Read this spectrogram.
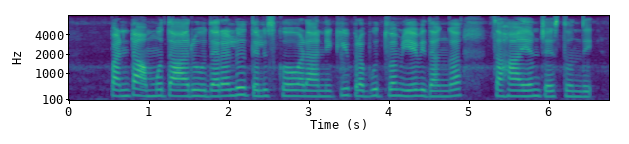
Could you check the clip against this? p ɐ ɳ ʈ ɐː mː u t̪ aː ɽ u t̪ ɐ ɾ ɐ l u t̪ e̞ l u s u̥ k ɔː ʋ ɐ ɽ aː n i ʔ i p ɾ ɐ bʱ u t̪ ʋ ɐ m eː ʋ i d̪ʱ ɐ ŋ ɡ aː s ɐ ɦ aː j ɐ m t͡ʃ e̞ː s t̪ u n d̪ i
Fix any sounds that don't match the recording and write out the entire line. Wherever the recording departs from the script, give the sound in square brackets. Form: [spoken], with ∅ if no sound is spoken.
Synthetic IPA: p ɐ ɳ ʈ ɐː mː u t̪ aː [ɾ] u [d̪] ɐ ɾ ɐ l u t̪ e̞ l u s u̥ k ɔː ʋ ɐ ɽ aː n i [k] i p ɾ ɐ bʱ u t̪ ʋ ɐ m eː ʋ i d̪ʱ ɐ ŋ ɡ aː s ɐ ɦ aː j ɐ m t͡ʃ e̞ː s t̪ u n d̪ i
